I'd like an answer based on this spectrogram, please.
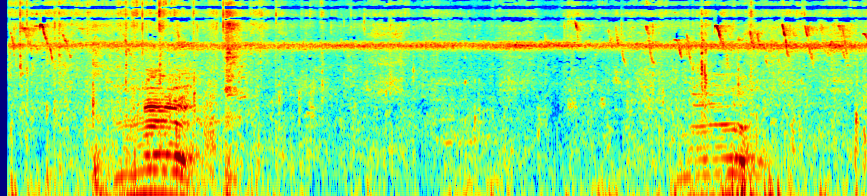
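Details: Young Nelore and Aberdeen-cross bull calves being reared give two deep, harmonic moos, the first early and the second near the end, separated by a quieter stretch of rustling and a steady high whine.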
